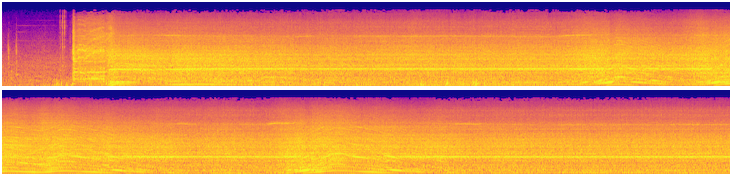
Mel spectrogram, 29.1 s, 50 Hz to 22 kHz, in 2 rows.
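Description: Mercedes CL600's 5.8-litre V12 cranked and firing about a second in, then idling with a steady whine over it. In the middle it is revved up and let fall back to idle a few times, running on new motor mounts.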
